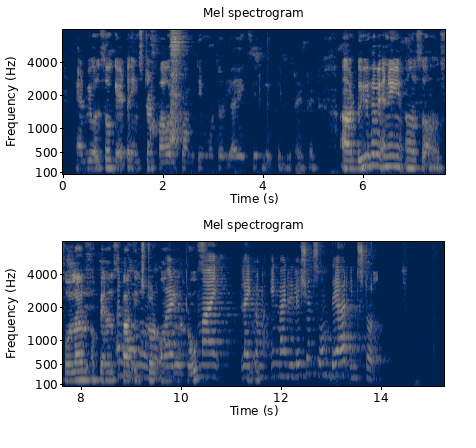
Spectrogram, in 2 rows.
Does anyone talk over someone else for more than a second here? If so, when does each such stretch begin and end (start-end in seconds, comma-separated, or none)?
8.7-10.5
